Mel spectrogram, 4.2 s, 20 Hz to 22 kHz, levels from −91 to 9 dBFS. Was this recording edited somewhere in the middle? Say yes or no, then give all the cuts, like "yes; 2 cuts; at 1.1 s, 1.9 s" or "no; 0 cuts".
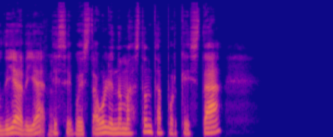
no; 0 cuts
